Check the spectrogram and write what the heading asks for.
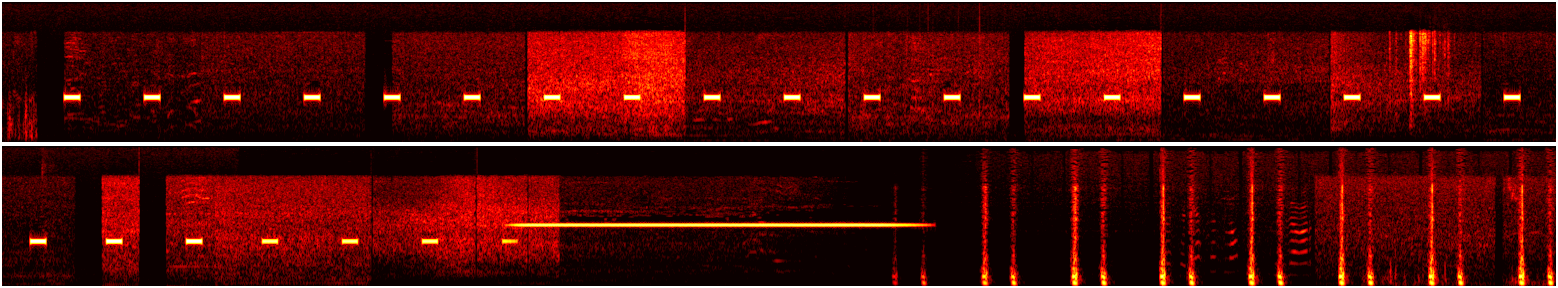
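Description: Short electronic beeps repeating evenly, a little more than one a second, over changing outdoor ambience, giving way about two-thirds in to a steady high tone held for about four seconds. Then a beat of low thumps in quick pairs starts and runs on.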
